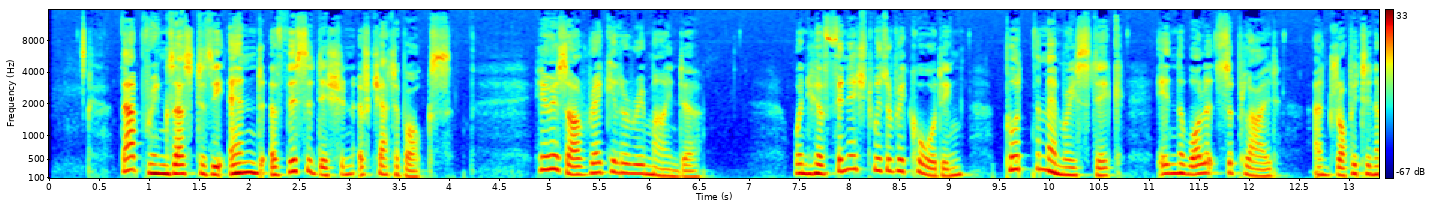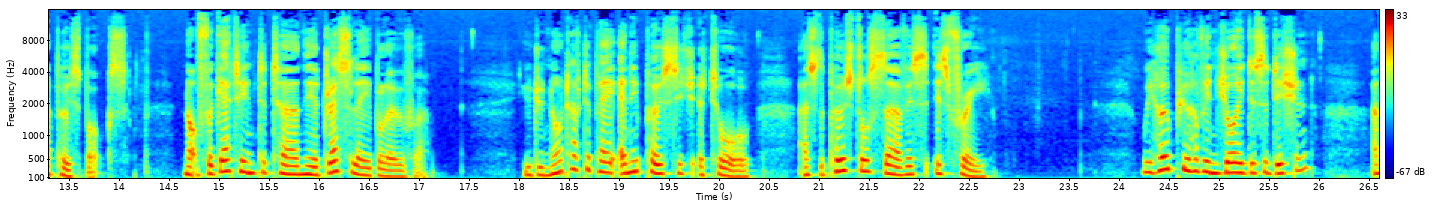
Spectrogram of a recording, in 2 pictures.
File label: Closing Announcement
